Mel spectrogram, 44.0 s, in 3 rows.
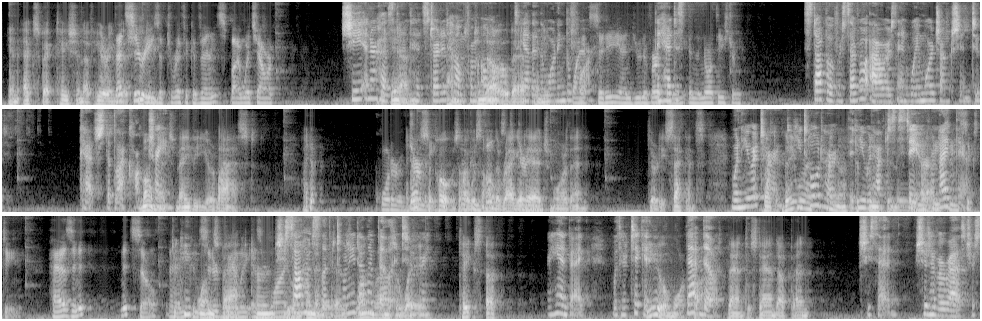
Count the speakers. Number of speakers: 3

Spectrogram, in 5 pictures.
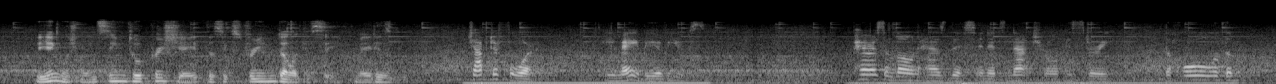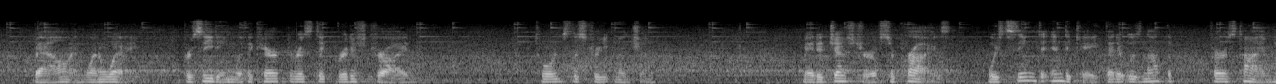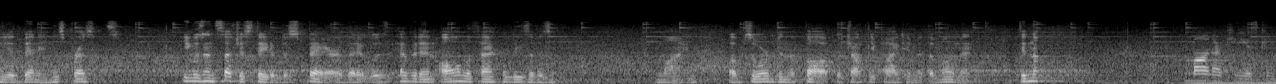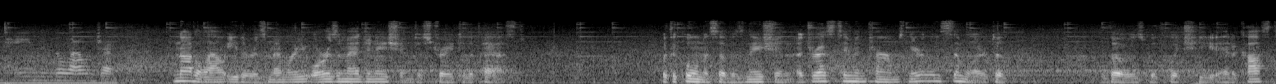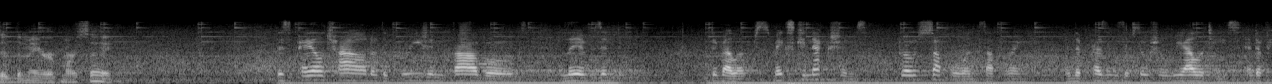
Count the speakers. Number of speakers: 2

